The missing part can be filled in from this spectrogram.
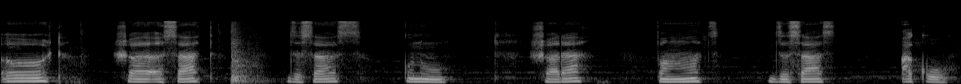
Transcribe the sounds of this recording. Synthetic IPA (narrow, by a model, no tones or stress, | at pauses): əːʈʰ | ʂasat̪ | d͡zəsas | kunu | ʂaɾa | pãt͡s | d͡zəsas | aku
